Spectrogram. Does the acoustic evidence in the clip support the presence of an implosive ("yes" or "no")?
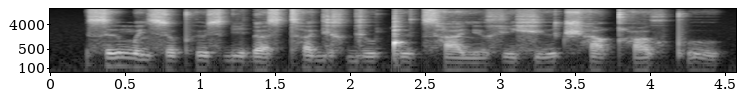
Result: yes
